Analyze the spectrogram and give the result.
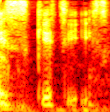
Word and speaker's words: Schiti: Um, I hope that's probably not how you pronounce. – No, I think it might name. be Skitty. Skitty.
